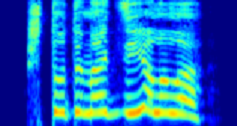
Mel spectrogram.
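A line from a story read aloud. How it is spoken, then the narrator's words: Shouted. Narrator (Russian): закричала Марфуша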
